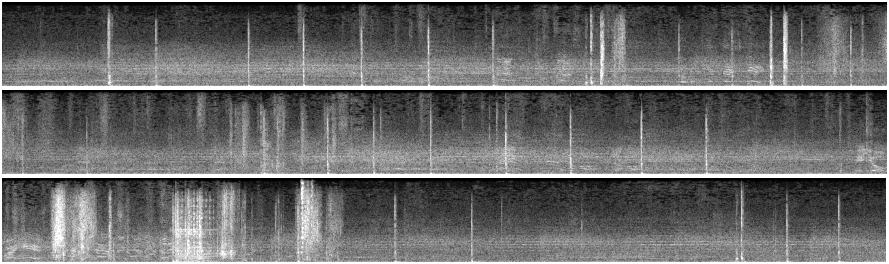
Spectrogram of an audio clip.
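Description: A basketball bounces on hard pavement in quick repeated thuds.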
